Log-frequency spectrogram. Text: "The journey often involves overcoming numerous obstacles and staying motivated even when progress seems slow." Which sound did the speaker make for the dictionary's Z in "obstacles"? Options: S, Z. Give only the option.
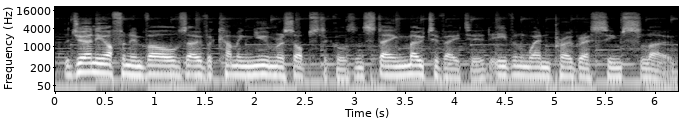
Z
